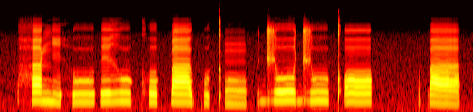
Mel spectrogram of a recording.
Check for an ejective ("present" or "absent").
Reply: present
